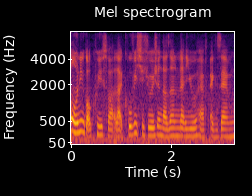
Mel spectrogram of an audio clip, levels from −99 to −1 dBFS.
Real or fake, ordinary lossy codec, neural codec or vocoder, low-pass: real; none; none; none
